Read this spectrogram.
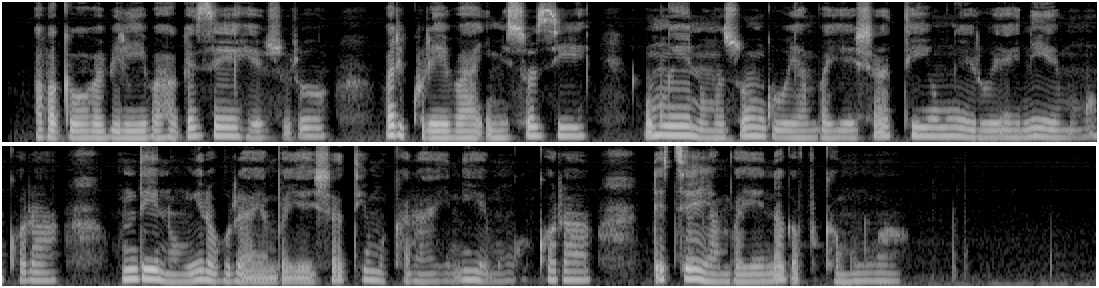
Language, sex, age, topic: Kinyarwanda, male, 18-24, finance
